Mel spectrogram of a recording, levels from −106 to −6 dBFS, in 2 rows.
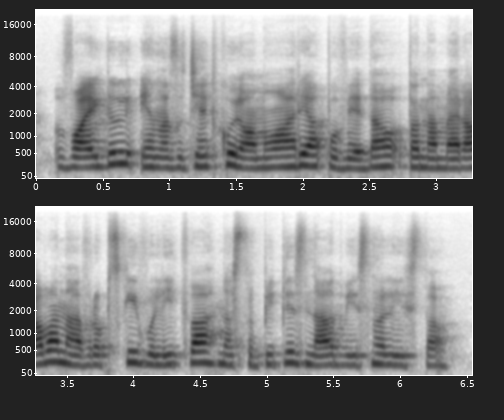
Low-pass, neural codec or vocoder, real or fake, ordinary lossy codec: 19.8 kHz; autoencoder, 48 kHz, 32 numbers a frame, DAC-VAE, trained on Japanese speech; fake; none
